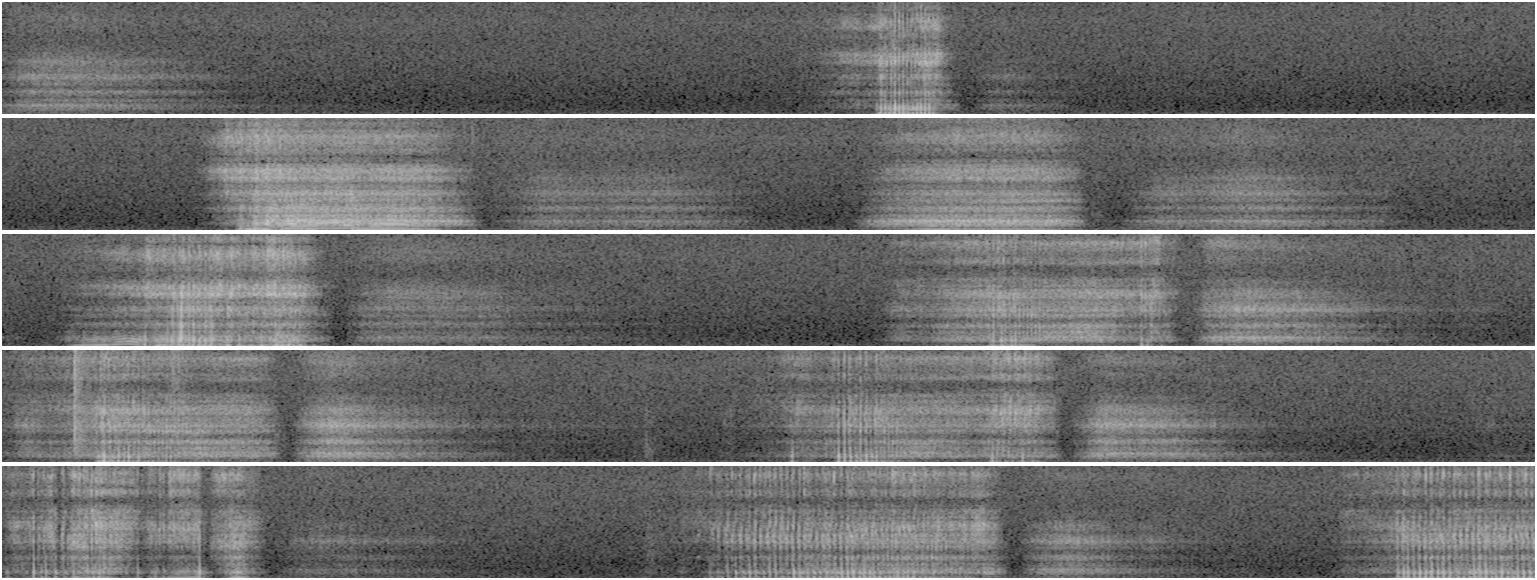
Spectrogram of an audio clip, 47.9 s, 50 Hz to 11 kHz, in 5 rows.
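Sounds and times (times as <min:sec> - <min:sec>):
quiet breath: 0:00.0 - 0:02.3, 0:04.8 - 0:07.2, 0:10.8 - 0:23.5, 0:24.6 - 0:37.2, 0:38.0 - 0:41.4, 0:42.3 - 0:47.9
person snoring: 0:05.1 - 0:06.4, 0:10.8 - 0:14.2, 0:15.0 - 0:18.2, 0:19.5 - 0:22.7, 0:24.7 - 0:27.9, 0:28.8 - 0:31.8, 0:33.5 - 0:36.5, 0:38.3 - 0:40.7, 0:42.6 - 0:45.6, 0:46.7 - 0:47.9.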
